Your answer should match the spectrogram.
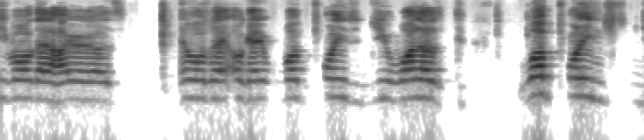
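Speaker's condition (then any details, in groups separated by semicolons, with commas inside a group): Cerebral palsy; mixed quadriplegia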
